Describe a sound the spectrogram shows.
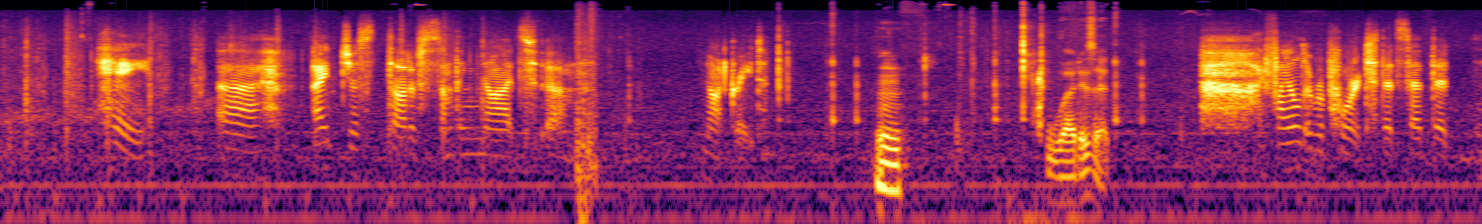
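A woman talks hesitantly over a walkie-talkie.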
